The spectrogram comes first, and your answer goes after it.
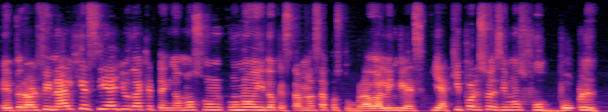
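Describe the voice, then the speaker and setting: A woman in her forties with a Mexican accent, a guest speaking in an animated, emphatic way on a casual podcast. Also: high voice, fast talker, dry recording. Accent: Mexican Spanish. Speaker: guest language expert.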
